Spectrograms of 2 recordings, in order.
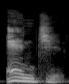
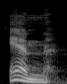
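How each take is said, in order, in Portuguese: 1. Ele é dito por completo, com um d final. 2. Ele é reduzido a um simples som de n. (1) "Você não fala and, ... Não tem esse d" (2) "você só fala n"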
